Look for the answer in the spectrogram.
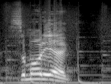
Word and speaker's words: Semotiuk: She hails from our neighbors in the north, Toronto, Canada, Natalie Semotiuk, Welcome, Natalie.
